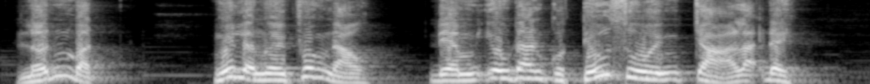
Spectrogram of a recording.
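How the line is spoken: Shout. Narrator (Vietnamese): quát lên

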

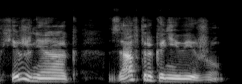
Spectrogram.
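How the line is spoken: Regretful sigh. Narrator (Russian): с сожалением вздохнул Таманцев и, быстро оборачиваясь начальственным баском, но весело вскричал

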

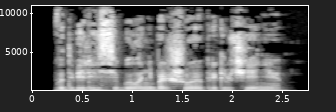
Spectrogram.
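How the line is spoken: Sighing, reluctant reply. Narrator (Russian): ответил я, вздохнув и все еще надеясь, что удастся обойтись без подробностей

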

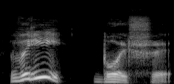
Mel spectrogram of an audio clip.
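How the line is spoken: Calm male voice. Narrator (Russian): спокойно произнес мужчина

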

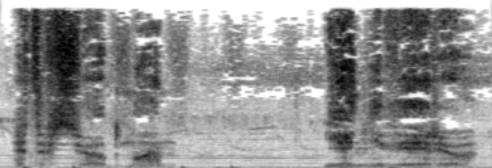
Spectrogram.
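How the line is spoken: Whisper. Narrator (Russian): прошептал Саня

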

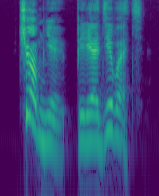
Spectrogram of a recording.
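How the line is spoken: Loud laughter. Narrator (Russian): захохотал Жеглов

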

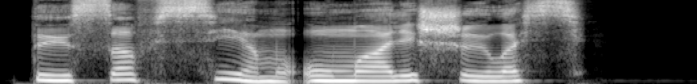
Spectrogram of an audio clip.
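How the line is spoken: Hissing mother. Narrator (Russian): зашипела мама

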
